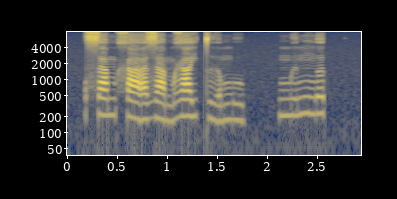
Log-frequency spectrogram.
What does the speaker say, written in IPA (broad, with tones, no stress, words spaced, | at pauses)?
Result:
sa˧m xaː˧˩za˧˩m ɣa˧jt̪ɨ˧˩ə̯mu˨˩p̚ | mɨ˨˦nŋə˦˥t̚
